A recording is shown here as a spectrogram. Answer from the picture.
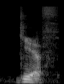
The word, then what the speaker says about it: gif: Around here, sir, we pronounce it the correct way, gif.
